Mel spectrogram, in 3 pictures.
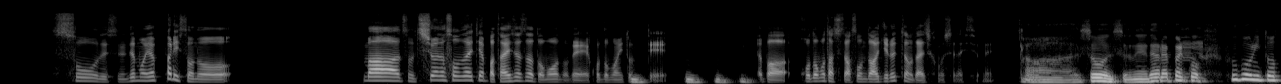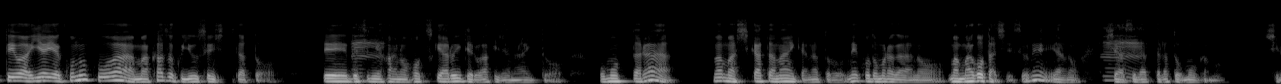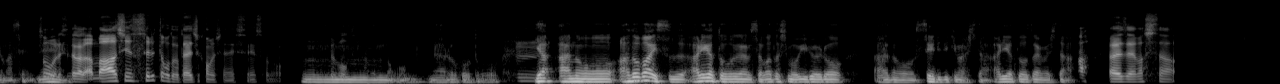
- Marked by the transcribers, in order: tapping; unintelligible speech
- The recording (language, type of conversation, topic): Japanese, advice, 家族の期待と自分の目標の折り合いをどうつければいいですか？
